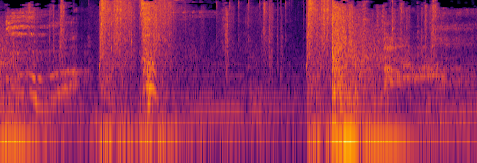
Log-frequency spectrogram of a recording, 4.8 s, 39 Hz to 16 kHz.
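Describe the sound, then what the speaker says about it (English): Two loud, broad blasts boom in the Fallout 3 game world, one after about a second and a heavier one near three seconds, each trailing into a rumbling, crackling decay. "Yep, something exploded again."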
